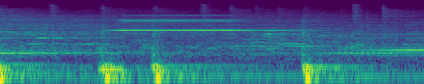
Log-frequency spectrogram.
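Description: Live rock band playing a sparse passage: four separate bass-drum and cymbal hits over held electric guitar and bass notes, with a high sustained guitar tone through the middle.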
